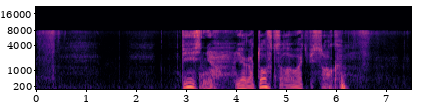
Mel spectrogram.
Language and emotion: Russian, sad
